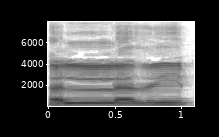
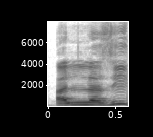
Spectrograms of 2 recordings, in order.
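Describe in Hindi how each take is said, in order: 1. बीच का व्यंजन नरमी से बोला जाता है। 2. बीच का व्यंजन j की तरह सख्ती से बोला जाता है। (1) "नरमी से" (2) "अल्लज़ी जैसे हमने पढ़ा तो ये गलत हो जाएगा"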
